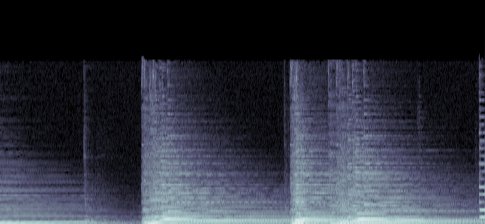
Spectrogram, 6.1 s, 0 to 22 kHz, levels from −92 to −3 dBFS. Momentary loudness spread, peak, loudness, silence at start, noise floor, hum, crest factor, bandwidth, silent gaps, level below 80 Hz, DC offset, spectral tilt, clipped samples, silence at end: 16 LU; -2 dBFS; -20 LUFS; 0 s; -41 dBFS; none; 18 dB; 16.5 kHz; none; -44 dBFS; under 0.1%; -6 dB/octave; under 0.1%; 0 s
